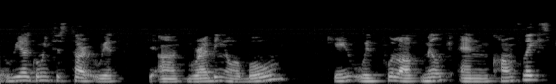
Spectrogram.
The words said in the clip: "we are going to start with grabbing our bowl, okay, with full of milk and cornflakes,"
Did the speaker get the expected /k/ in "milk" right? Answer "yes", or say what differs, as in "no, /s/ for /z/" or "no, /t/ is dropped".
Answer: yes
